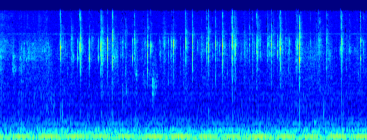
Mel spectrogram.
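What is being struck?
Plastic and aluminium keyboard keys.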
